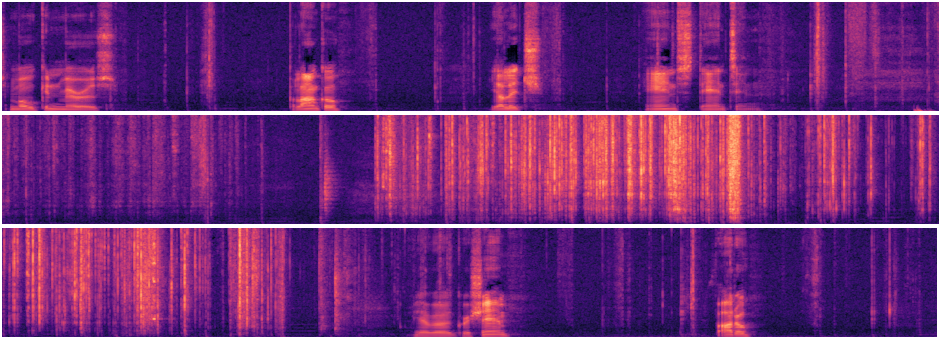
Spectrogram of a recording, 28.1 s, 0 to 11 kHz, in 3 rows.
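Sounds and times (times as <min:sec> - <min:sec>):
foil wrapper tearing and crinkling: 0:13.1 - 0:22.2.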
